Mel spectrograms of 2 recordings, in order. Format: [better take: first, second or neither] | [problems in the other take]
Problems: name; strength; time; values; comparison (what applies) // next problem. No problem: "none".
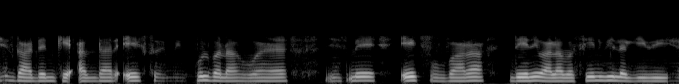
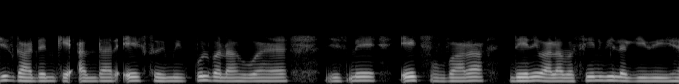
second | noise reduction (neural separator model SepFormer WHAM!)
